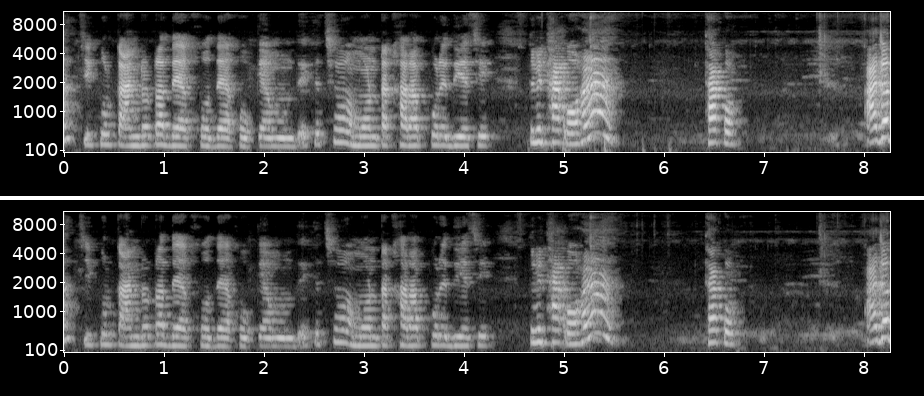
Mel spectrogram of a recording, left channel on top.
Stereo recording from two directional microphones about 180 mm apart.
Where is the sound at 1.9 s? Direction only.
Centre (ahead or behind).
